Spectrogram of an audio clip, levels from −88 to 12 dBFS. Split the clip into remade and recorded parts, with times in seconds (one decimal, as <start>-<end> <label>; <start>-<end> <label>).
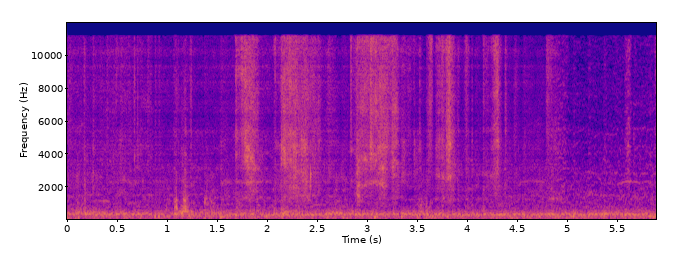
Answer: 0.0-4.9 remade; 4.9-5.9 recorded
